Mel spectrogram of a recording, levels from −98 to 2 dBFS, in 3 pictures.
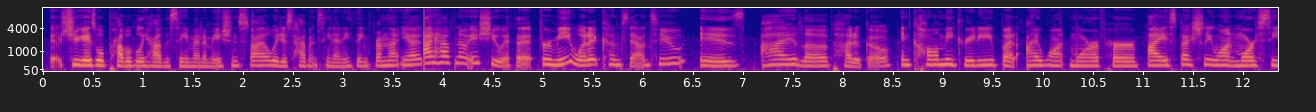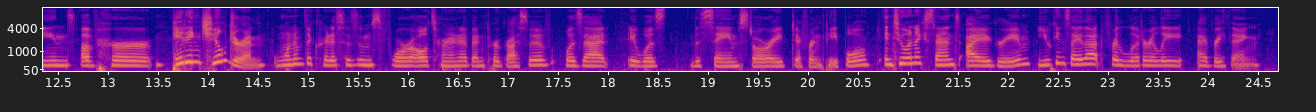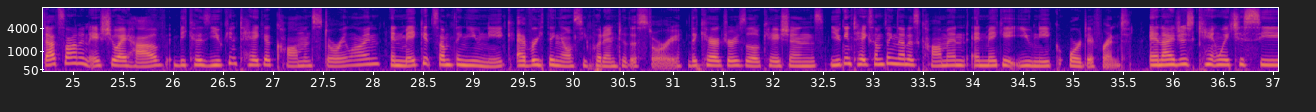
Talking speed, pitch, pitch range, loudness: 210 wpm, 215 Hz, 195-240 Hz, -35 LUFS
